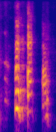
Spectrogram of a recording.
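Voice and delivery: squeaky giggle; high squealing laugh. Real, not acted. Laughs at herself.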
